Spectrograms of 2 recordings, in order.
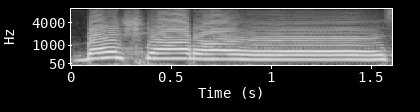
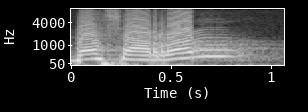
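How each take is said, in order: First: The n is hidden in a held nasal sound. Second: The n is pronounced fully and clearly. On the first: The speaker calls it right. "Karena dia ikhfa, digantung" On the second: The speaker calls it wrong. "Jangan basyaran, enggak boleh"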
